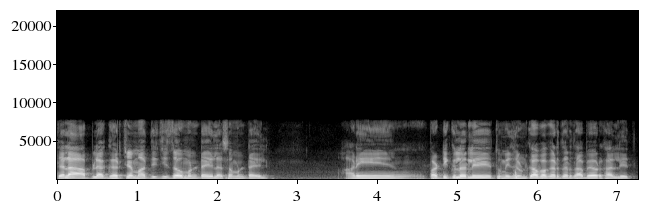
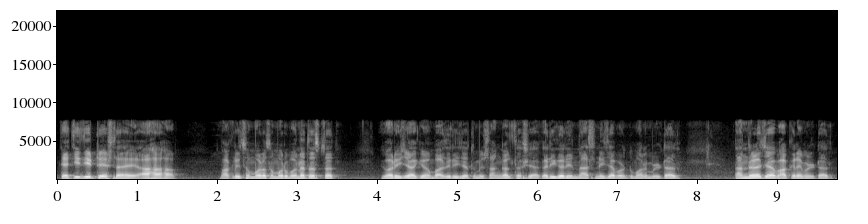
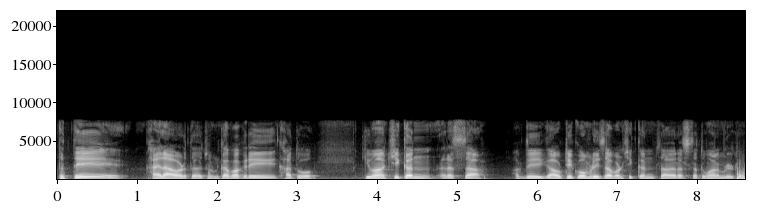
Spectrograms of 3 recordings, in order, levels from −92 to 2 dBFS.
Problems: constant background noise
